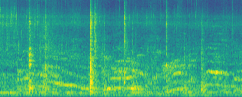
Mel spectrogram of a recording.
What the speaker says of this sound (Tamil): இப்போது அரைச்சி வச்சுக்கிற தக்காளி ஊற்றிடலாம்.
